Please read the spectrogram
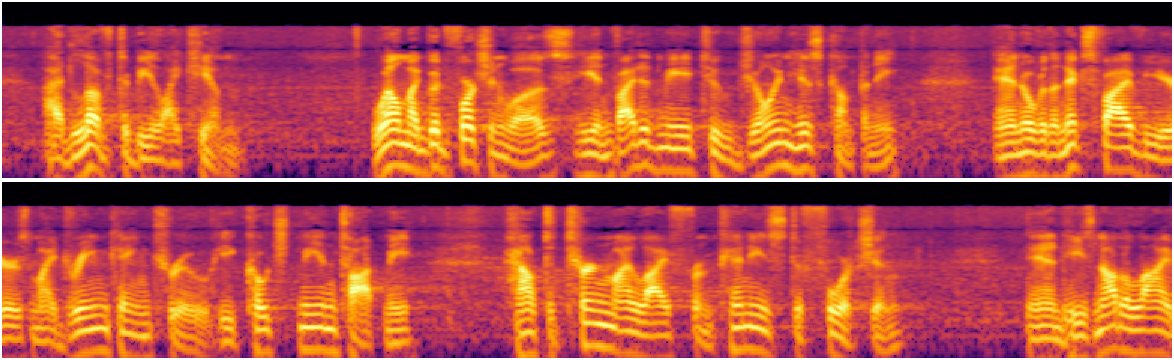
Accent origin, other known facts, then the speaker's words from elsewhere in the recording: Idaho, United States; I was raised in Southwest Idaho.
